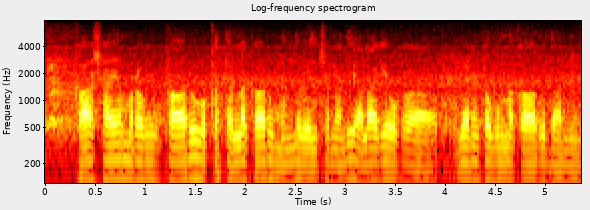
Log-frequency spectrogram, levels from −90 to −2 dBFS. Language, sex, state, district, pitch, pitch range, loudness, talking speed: Telugu, male, Andhra Pradesh, Guntur, 105 Hz, 100-105 Hz, -19 LUFS, 170 wpm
